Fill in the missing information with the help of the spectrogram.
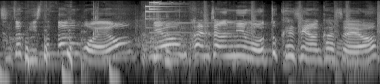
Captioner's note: imitating sound effect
